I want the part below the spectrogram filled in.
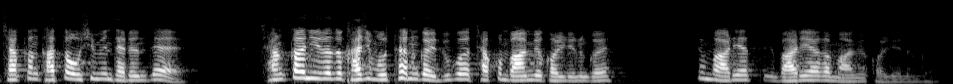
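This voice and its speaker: A middle-aged man preaching a sermon as pastor, often asking the congregation a question and answering it himself, moving between loud stressed phrases and soft, low reading of scripture. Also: fast, poor audio.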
